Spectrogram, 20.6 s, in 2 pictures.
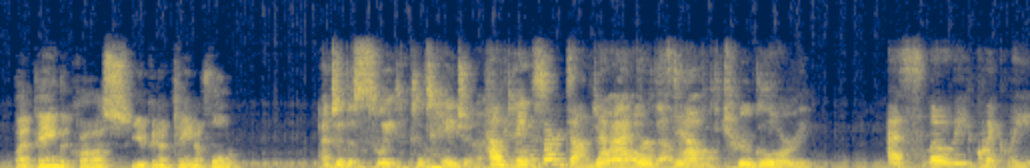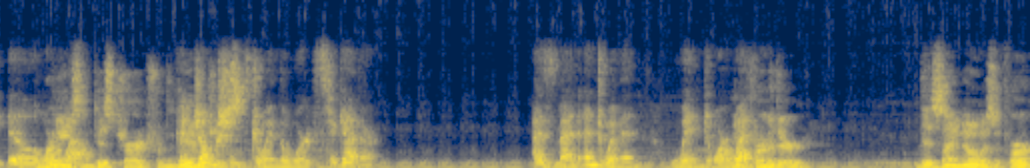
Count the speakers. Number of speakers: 3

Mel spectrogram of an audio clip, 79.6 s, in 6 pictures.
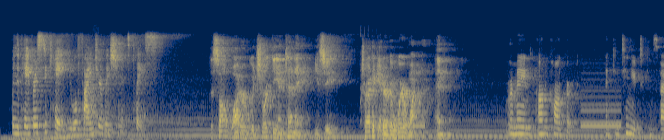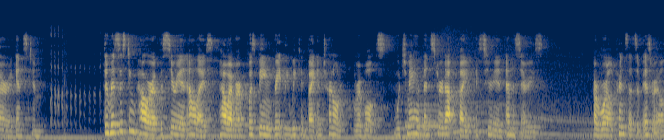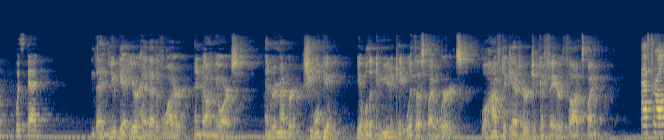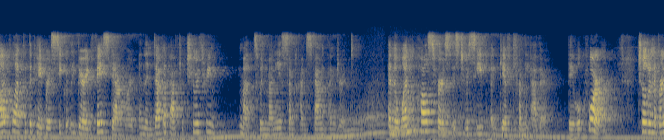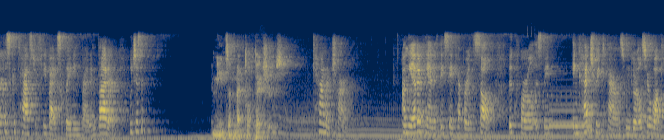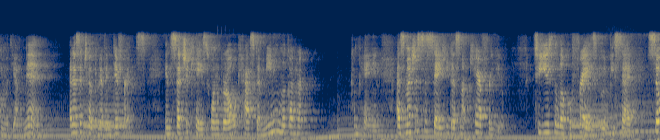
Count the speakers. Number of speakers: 3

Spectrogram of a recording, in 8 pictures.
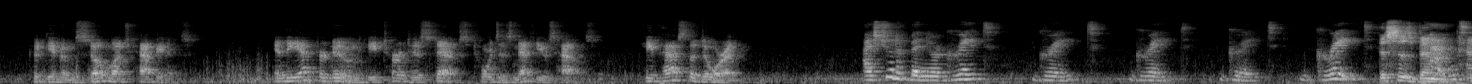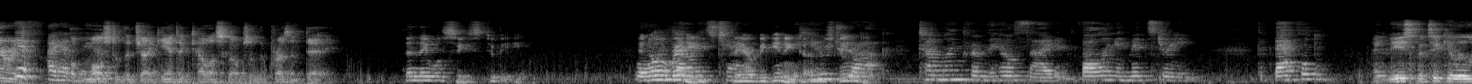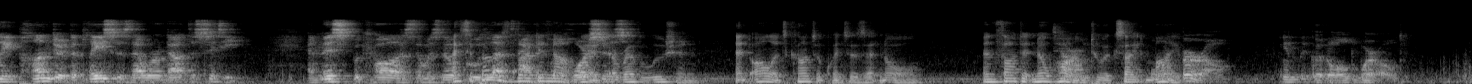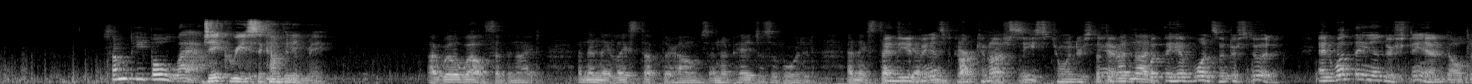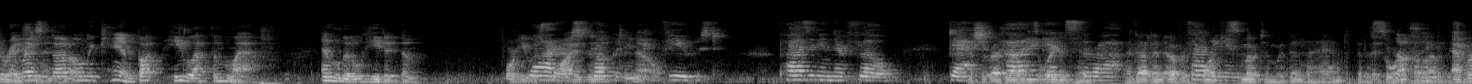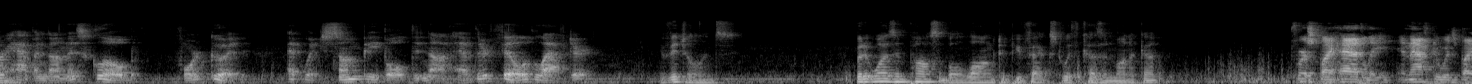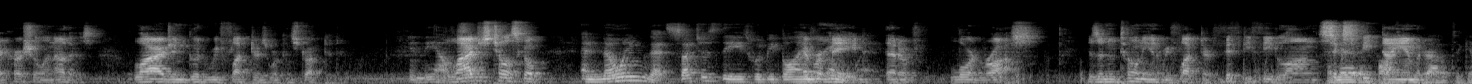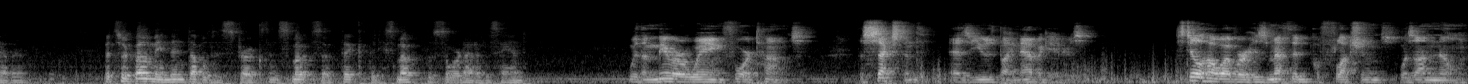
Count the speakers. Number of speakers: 10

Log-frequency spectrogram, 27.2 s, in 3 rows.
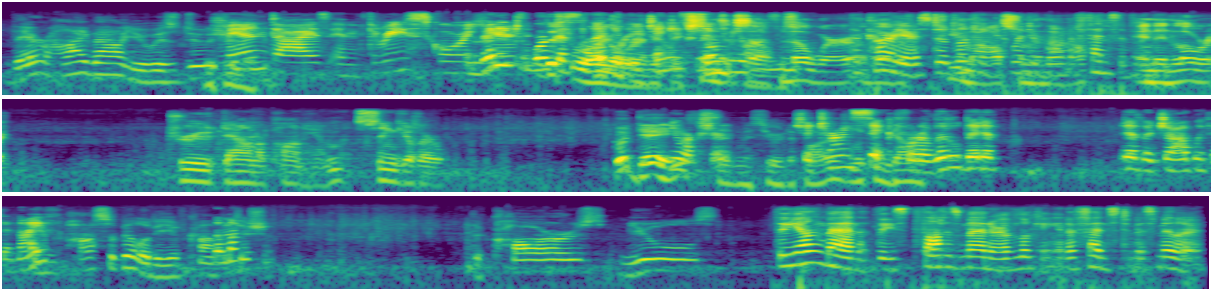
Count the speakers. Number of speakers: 7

